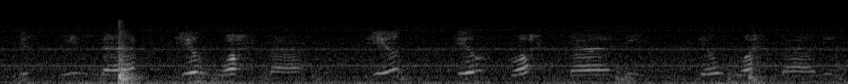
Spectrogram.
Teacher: you drop the lam in this case, because the ra here has a shadda, a tashdeed on top of it.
